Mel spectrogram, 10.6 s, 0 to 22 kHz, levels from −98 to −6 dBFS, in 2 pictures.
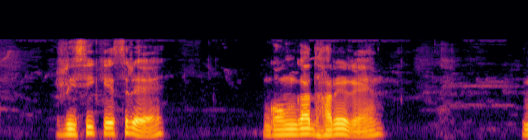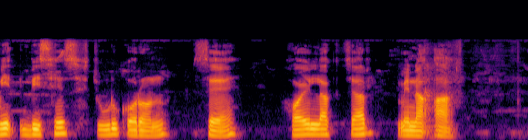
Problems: background sounds at intervals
